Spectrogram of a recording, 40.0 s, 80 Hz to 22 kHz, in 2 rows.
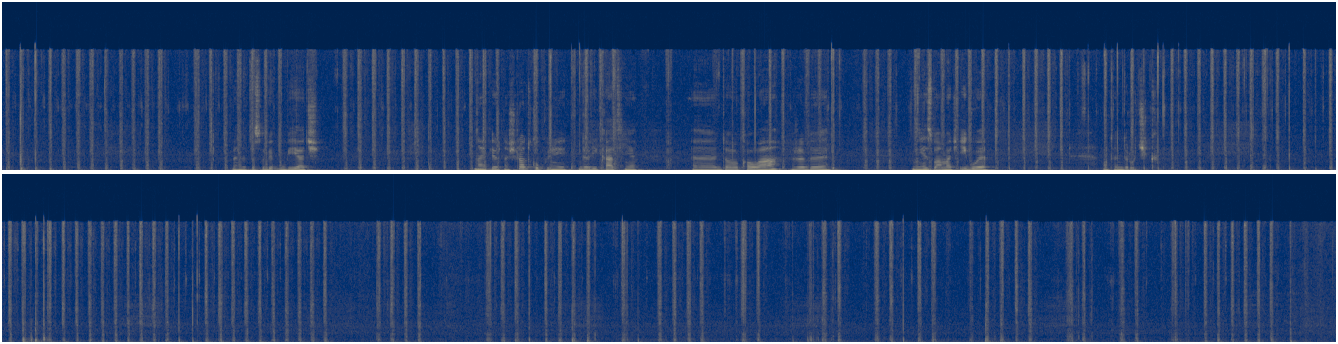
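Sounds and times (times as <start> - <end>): felting needle poking wool: 0.0 - 25.0, 25.6 - 26.4, 27.2 - 39.7.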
